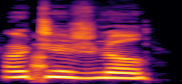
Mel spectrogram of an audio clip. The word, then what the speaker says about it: artisanal: Is that artesian? Artisanal? – Oh, yes. Artisanal.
